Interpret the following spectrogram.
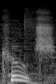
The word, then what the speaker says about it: Couch: If you ever find yourself in downtown Portland, Oregon, and you see a street named Couch, know it's pronounced cooch.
